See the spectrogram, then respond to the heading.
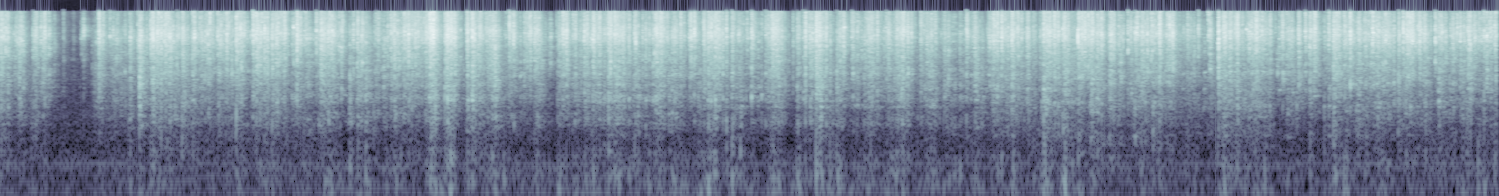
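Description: A thin, wrinkled aluminum foil sheet is gripped in both hands and continuously crumpled and crinkled, producing a dense, bright, high crackling with short sharp snaps throughout. The foil ends spread wide while a kitten looks on.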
